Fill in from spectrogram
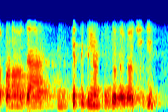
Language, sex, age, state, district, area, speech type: Odia, male, 18-30, Odisha, Ganjam, urban, conversation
